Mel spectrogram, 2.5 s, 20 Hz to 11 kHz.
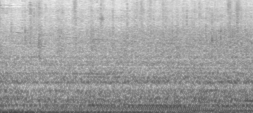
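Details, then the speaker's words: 500 hp Subaru STI after a cylinder-2 misfire was fixed (leak-down and compression passed, coils reinstalled), pulling to 16 psi boost: a deep, even engine pull with no stumbles or popping, healthy with no misfire. "Okay, we're gonna do a couple minor pulls and then we'll do a big boy pull."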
